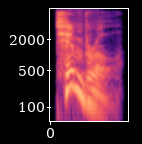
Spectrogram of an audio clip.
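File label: "timbrel", British English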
